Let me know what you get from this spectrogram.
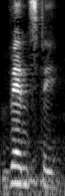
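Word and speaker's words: Wednesday: the funeral is वेंसडे, इसमें D silent होता है तो वेंसडे बोलते हैं, और फ्यूनरल का मतलब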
